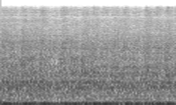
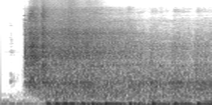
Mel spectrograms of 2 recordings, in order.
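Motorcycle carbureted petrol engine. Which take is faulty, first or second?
second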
